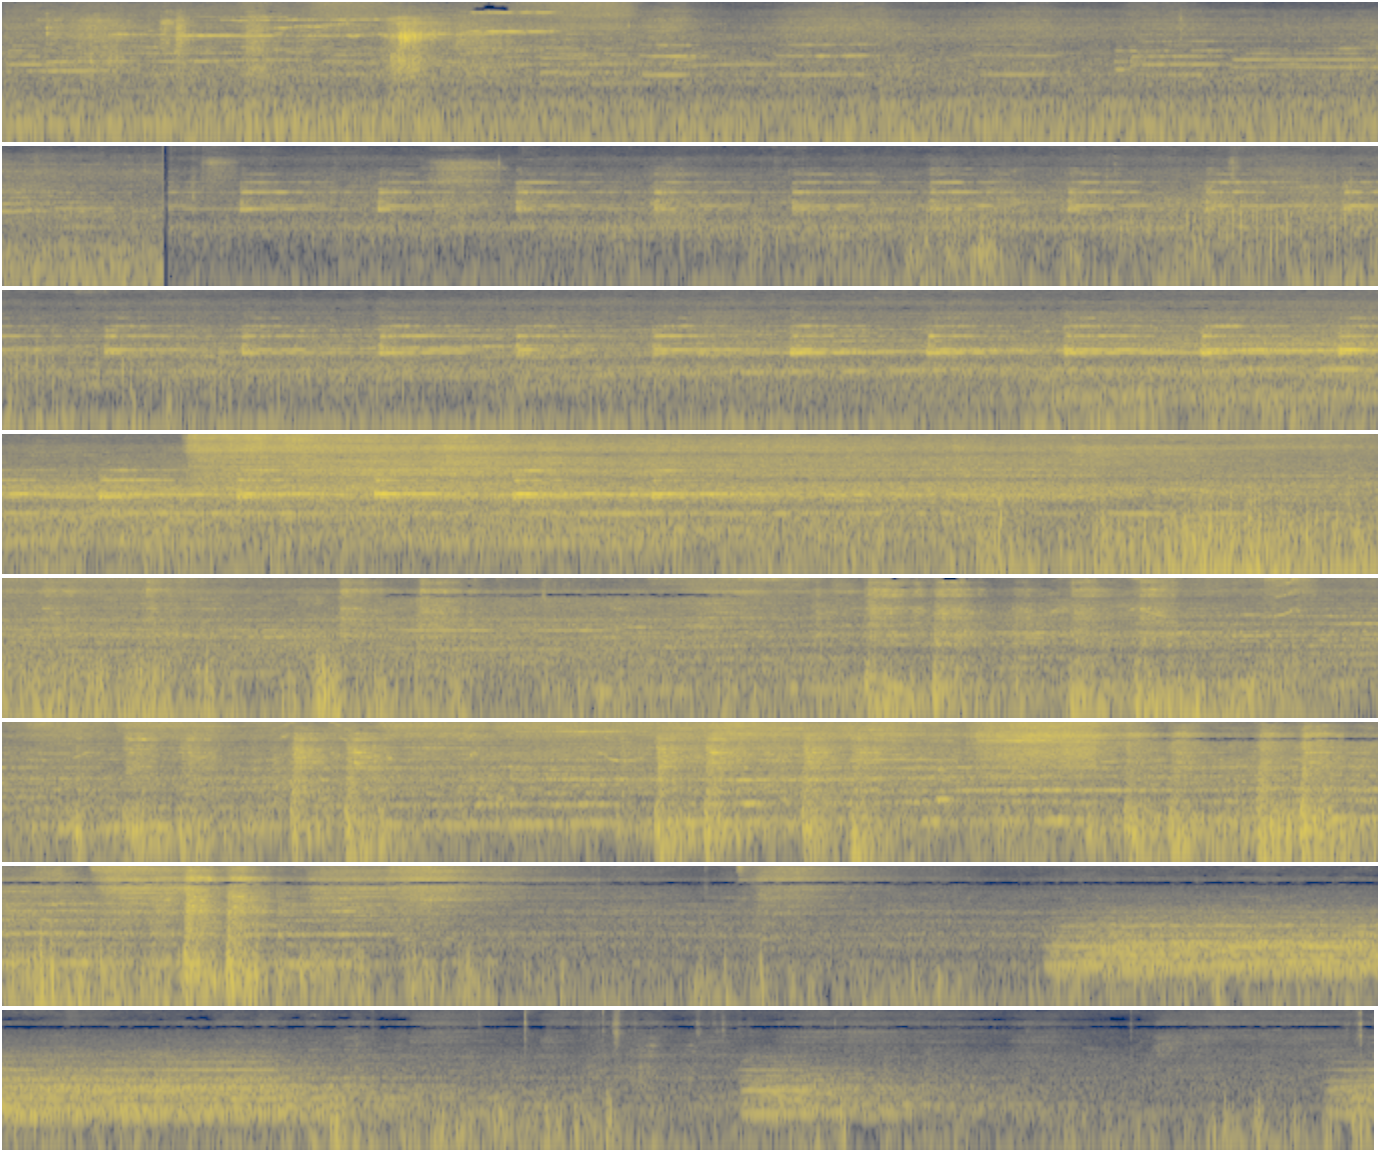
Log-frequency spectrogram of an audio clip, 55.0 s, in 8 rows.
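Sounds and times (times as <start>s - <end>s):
train rumble: 0.0s - 55.0s
train wheels clicking over rail joints: 27.7s - 43.7s.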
